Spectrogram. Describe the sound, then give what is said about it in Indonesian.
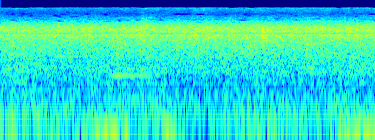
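Heavy rain pours down in a constant, even hiss, with a low rumble underneath and no breaks or individual drops standing out. Nobody speaks. “enggak ininya nih hujan besar banget kan kayaknya enggak enggak sensitif banget kok lihat sampai ini hujannya wow”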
